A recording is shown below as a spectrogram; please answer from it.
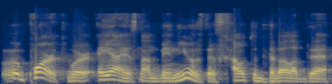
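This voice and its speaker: A man speaking as a panelist in an earnest discussion, explaining in a halting way with repeated words and rhetorical questions. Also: on the low side, very animated, dark tone. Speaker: panel speaker on an online forum show.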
